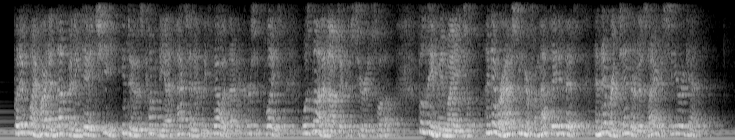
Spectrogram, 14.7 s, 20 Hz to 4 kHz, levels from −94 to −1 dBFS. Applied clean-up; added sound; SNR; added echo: none; Piano; 14 dB; reverberation time 1.2 s.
